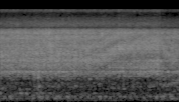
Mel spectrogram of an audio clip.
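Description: Ridge gourd sizzles steadily in hot oil for a dodka masala fry, a dense, even crackle that stays loud and unbroken throughout, with no voices.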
